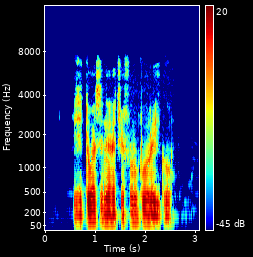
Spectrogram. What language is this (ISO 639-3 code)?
epo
